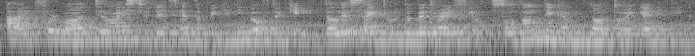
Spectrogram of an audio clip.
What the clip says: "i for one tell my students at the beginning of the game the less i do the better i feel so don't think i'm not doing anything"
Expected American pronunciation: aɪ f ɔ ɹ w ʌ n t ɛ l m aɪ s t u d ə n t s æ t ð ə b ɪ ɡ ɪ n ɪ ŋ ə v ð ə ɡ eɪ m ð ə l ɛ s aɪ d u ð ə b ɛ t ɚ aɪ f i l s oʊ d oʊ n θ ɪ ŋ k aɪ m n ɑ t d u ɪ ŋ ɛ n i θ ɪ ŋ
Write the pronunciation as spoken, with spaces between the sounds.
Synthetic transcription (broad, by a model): aɪ f ɔ ɹ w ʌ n t ɛ l m aɪ s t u d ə n t s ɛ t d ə b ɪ ɡ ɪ n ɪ ŋ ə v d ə ɡ eɪ m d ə l ɛ s aɪ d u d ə b ɛ t ɚ aɪ f i l s oʊ d oʊ n t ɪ ŋ k aɪ m n ɑ t d u ɪ ŋ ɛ n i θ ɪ ŋ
